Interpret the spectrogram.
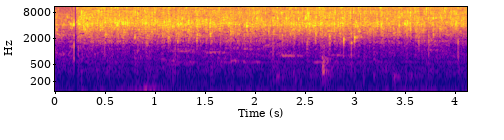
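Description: Chicken kababs shallow-frying in hot oil in a pan: a steady sizzle with small crackles.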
